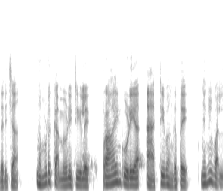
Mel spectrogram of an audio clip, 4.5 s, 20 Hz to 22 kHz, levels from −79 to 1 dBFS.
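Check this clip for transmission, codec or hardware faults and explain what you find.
One kind of fault is present: echo leak, at 1.65–1.97 s, 2.39–2.44 s and 2.79–2.92 s. A copy of the speech returns about 483 ms late. The likely cause is a far end on loudspeaker whose echo canceller let some of the microphone pickup through and sent it back. The echo sits about 25 dB below the speech in the first stretch and about 30 dB below in the second. The third is clearest, at about 15 dB below.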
